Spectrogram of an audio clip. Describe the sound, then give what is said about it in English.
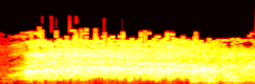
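A large audience votes on whether Clement Freud's challenge was justified, erupting at once into loud, sustained cheering and booing mixed together, a dense roar of many voices that holds steady for a couple of seconds. “If you think that Clement Freud's challenge was justified, will you cheer?”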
